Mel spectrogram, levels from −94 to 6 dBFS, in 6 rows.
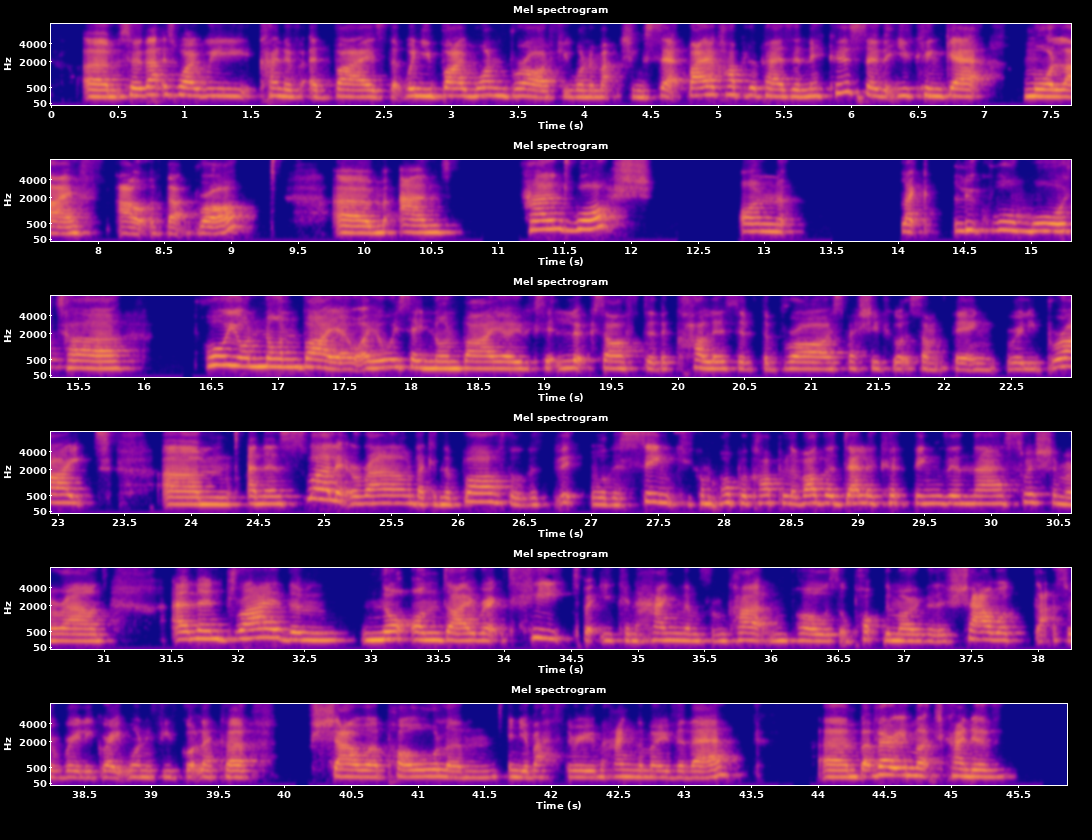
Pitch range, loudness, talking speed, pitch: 210-250 Hz, -22 LUFS, 195 wpm, 225 Hz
